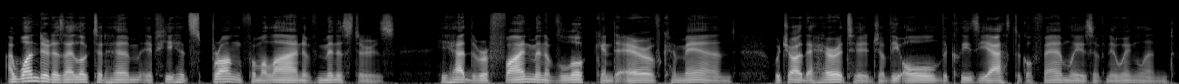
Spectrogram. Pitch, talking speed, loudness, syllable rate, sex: 100 Hz, 195 wpm, -22 LUFS, 5.3 syllables/s, male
